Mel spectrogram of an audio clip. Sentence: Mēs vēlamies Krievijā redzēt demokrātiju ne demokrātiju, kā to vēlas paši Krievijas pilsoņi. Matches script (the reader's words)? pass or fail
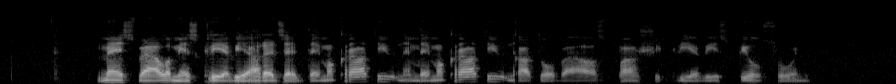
pass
